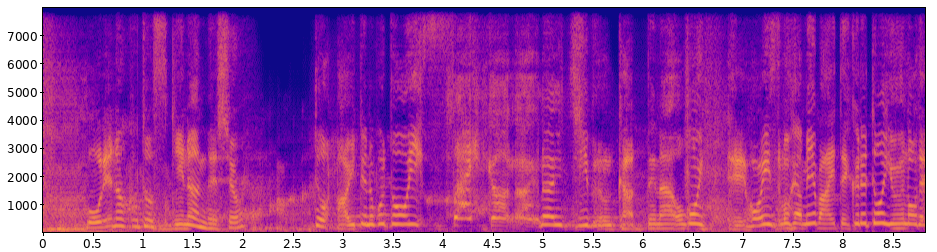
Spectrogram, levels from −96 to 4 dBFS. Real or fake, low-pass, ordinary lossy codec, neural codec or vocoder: fake; none; none; codec, 16 kHz, 2 kbps, X-Codec, HuBERT features, trained on LibriSpeech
